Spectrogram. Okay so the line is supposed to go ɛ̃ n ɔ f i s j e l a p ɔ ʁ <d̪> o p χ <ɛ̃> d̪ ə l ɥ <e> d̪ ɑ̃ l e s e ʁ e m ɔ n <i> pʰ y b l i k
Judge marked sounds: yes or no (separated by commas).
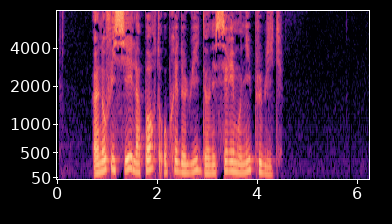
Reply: no, no, no, yes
